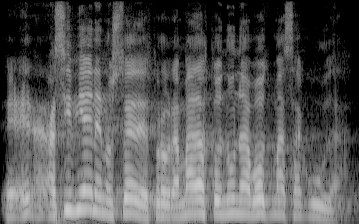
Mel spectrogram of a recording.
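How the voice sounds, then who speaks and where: A man's voice: high-pitched, normal speed. A man with a Colombian accent preaching a sermon as pastor, often putting questions to the congregation. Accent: Colombian Spanish. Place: church hall. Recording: long hall reverb.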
